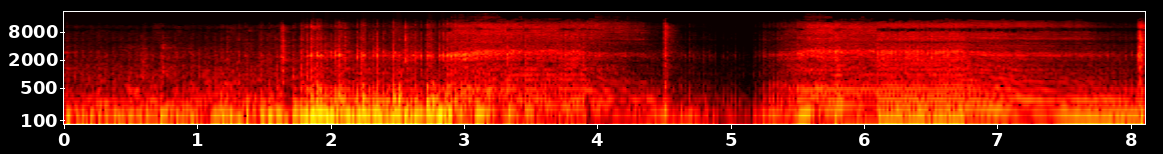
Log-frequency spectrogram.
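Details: Honda CG125 Euro single-cylinder: revs rise and fall with sharp cracks and pops as throttle closes; exhaust backfire on deceleration, cause not yet found.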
